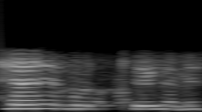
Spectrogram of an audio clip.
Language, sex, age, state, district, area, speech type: Bengali, female, 30-45, West Bengal, Hooghly, urban, conversation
